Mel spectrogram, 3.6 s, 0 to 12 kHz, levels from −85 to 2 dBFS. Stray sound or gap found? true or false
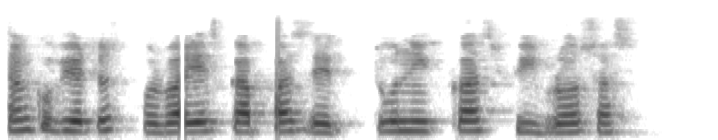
true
